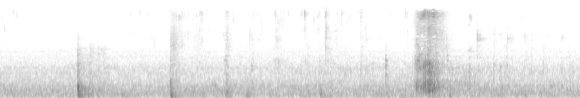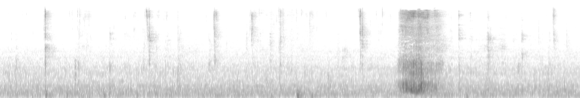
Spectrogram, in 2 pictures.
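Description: A person eating rice and curry by hand close to the microphone: soft chewing, mouth clicks and wet squishes of food being mixed with the fingers. Two louder half-second noisy sounds stand out, about six seconds in and near the end.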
